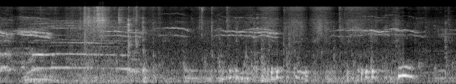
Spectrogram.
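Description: Racing pigeons coo and call in a loft on basketing day before a 603 km sea-crossing race, a steady chorus of soft rolling coos and a few higher chirps close by, with a brief flutter near the end.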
